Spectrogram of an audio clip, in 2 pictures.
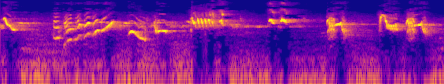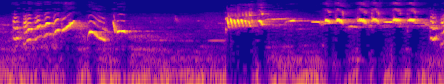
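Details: Oriental magpie-robin (kacer) trained toward fighter song: repeated phrases of descending rattling trills and buzzy whistles, broken by short pauses, over a faint low background rumble.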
